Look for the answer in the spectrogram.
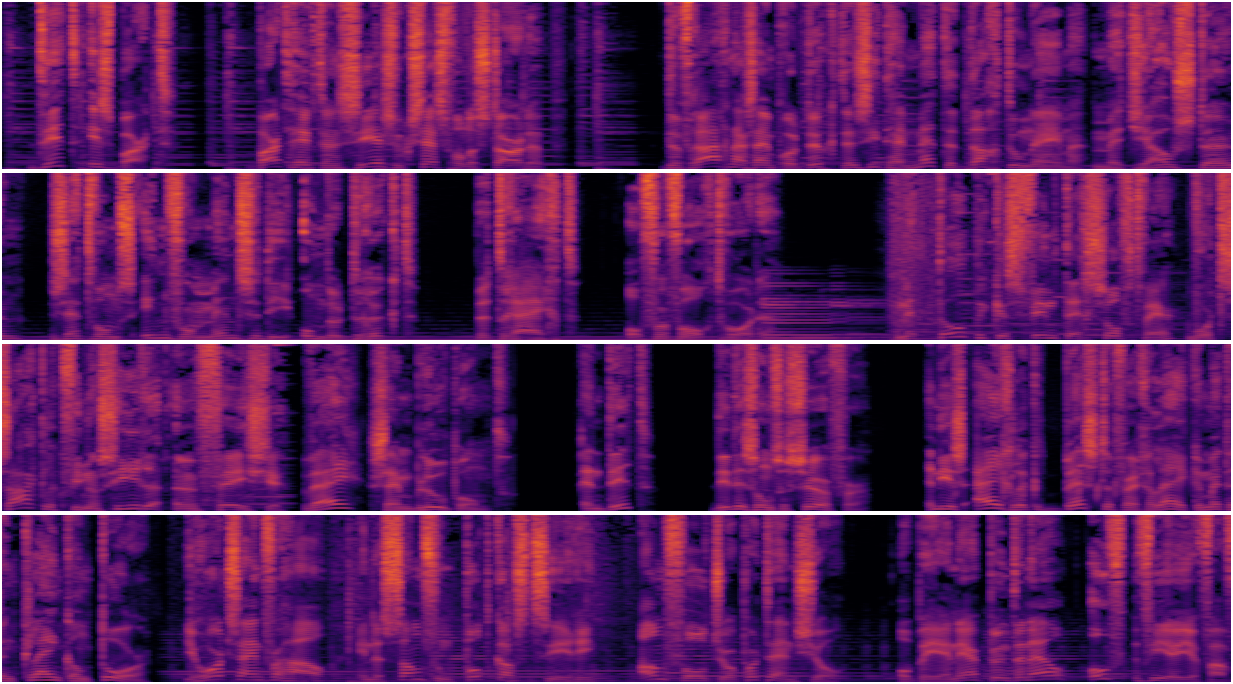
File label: NL Corporate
